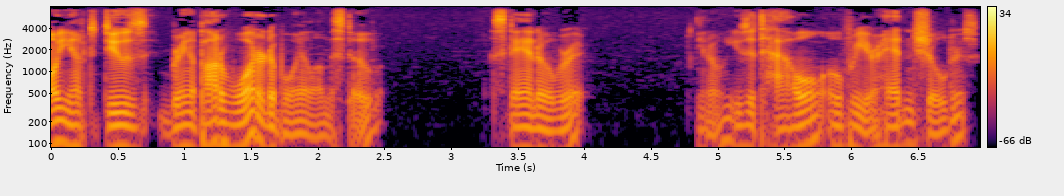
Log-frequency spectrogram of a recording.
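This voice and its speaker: A man speaks with a very deep, low pitch and vocal fry. His intonation is lively. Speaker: talk radio host. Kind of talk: radio monologue. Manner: hesitant, with fillers.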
